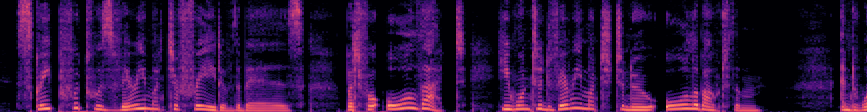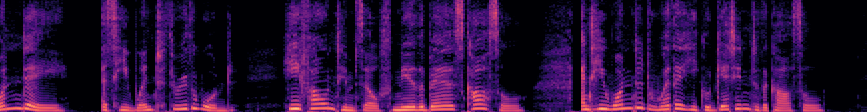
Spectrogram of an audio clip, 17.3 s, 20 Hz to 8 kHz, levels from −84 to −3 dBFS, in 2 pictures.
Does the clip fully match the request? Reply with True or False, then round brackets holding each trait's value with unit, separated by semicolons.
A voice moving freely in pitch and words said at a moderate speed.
True (7.4 semitones; 165 wpm)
